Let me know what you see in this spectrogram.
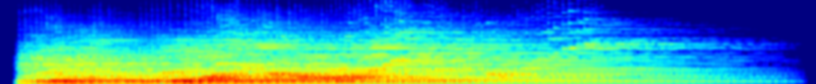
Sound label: Cartoon dream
